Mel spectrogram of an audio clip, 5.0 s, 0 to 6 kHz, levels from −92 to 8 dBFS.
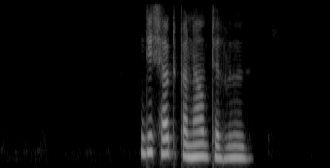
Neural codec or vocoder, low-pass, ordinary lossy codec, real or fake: codec, 16 kHz, 0.5 kbps, FunCodec, trained on LibriTTS, 25 frames a second; 5.4 kHz; none; fake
